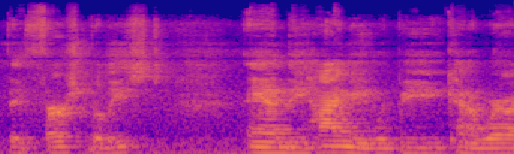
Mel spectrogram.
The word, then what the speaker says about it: Jaime: So when you say Jaime, Yeah, what's the full name? Jaime Garcia. There you go. Yeah. They may not know. Well, no, I And I understand thought that. you mispronounced it and said Hyman.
